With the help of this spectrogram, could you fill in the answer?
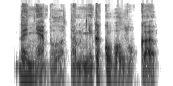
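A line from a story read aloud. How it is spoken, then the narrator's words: Tired grumble. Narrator (Russian): устало буркнула краска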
